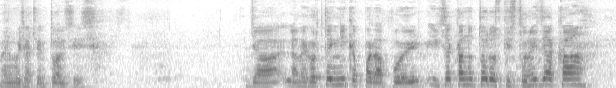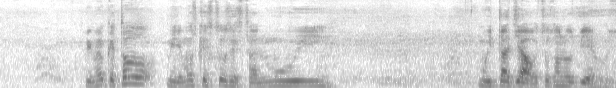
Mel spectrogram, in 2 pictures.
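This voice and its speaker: A man with a high pitch and ordinary pitch variation speaks at a moderate pace. He takes long, frequent pauses, with light background noise. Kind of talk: tutorial. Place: garage. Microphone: phone near.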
